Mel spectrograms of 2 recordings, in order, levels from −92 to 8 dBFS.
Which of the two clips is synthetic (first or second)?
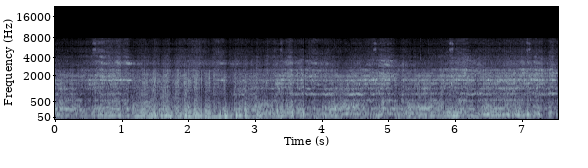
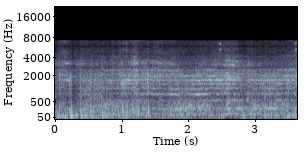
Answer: first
